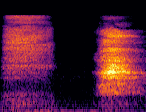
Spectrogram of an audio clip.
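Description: Two long, airy breaths, separated by a short pause, are taken slowly and steadily during a guided relaxation exercise; there is no talk.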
